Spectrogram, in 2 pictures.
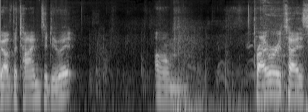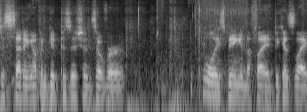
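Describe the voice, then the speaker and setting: A man with a Canadian accent, fairly high in pitch, monotone and flat, at a moderate pace, over noticeable background noise. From Canada. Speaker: video game coach and streamer. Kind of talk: coaching VOD review, casual. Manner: casual, filler-heavy with stumbles.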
